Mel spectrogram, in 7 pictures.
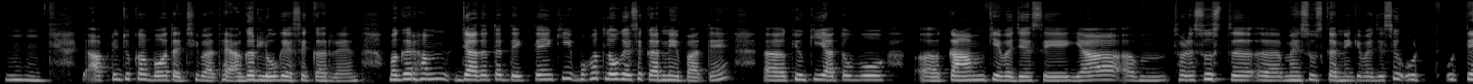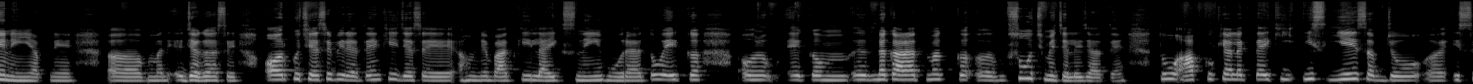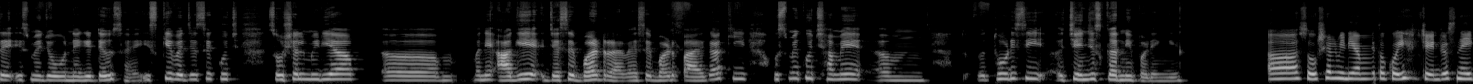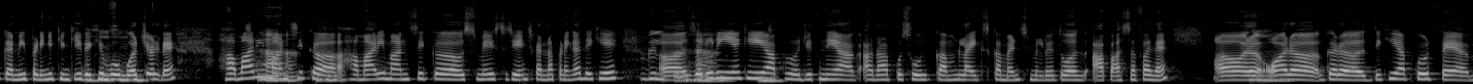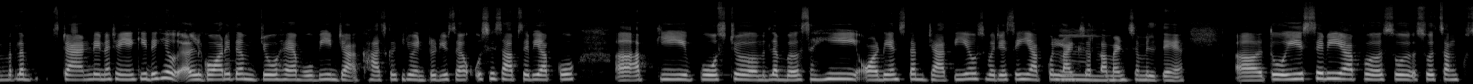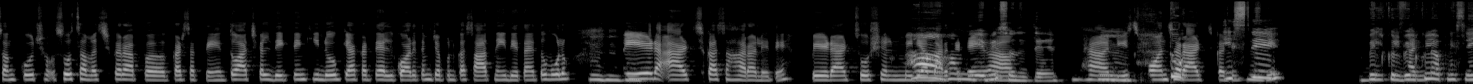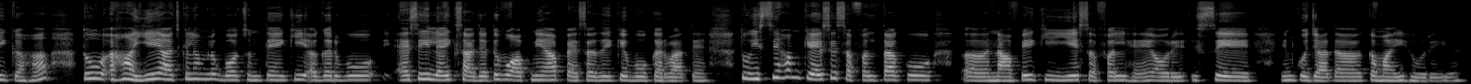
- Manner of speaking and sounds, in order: tapping; in English: "लाइक्स"; other background noise; in English: "नेगेटिव्स"; in English: "चैंजेस"; laugh; in English: "वर्चुअल"; chuckle; in English: "च चैन्ज"; in English: "लाइक्स कमेंट्स"; in English: "स्टैंड"; in English: "इंट्रोड्यूस"; in English: "ऑडियंस"; in English: "लाइक्स"; in English: "कमेंट्स"; in English: "पेड़ ऐड्स"; in English: "पेड़ ऐड सोशल मीडिया मार्केटिंग"; in English: "स्पॉन्सर ऐड्स"
- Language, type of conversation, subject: Hindi, podcast, क्या सोशल मीडिया ने सफलता की हमारी धारणा बदल दी है?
